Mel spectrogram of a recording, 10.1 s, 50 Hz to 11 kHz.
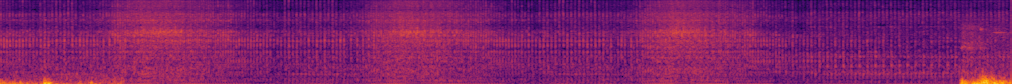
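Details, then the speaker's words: Toyota Hiace 1KD diesel idling: a loose, uneven metallic tapping about three per second over the rumble, from a soft tensioner adjuster letting the timing belt tensioner bearing swing and strike it metal to metal. "Pag ganyan mga kasingkit, malambot na yung tensioner adjuster, kaya malakas sumayaw yung tension bearing natin, tumatama yung sa bakal to"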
